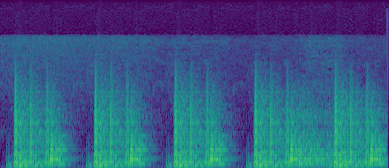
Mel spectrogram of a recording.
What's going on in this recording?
beat with kaoos
kaoos, mix, sample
